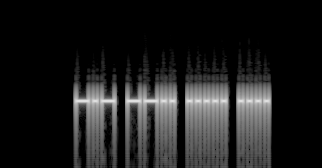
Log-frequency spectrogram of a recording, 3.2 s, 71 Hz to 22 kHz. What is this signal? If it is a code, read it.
Morse code, heard as a keyed tone, about 28 wpm, 700 Hz. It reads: KZ5H
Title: USA Call Signs - 4 Characters - 2x Character Spacing - 28wpm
